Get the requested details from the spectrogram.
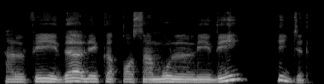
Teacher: Hijr itu rnya dibaca tipis.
